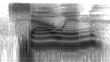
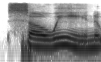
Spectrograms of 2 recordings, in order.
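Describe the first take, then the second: First: The middle vowel rhymes with cow. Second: The middle vowel rhymes with glow. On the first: "like ow, the O-W in cow" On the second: "with the O-W like glow"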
